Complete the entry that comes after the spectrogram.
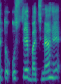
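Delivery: normal talking voice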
